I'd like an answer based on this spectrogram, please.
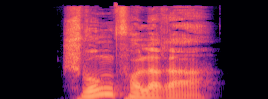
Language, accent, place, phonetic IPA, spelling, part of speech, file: German, Germany, Berlin, [ˈʃvʊŋfɔləʁɐ], schwungvollerer, adjective, De-schwungvollerer.ogg
- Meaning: inflection of schwungvoll: 1. strong/mixed nominative masculine singular comparative degree 2. strong genitive/dative feminine singular comparative degree 3. strong genitive plural comparative degree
